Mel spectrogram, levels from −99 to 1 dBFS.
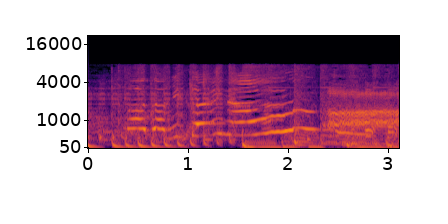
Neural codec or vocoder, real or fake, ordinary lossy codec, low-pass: none; real; none; none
